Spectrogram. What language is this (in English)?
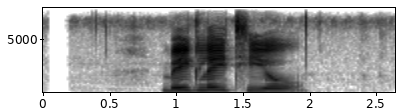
Nepali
